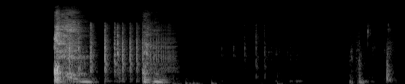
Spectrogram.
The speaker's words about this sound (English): Dropping my dice everywhere.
